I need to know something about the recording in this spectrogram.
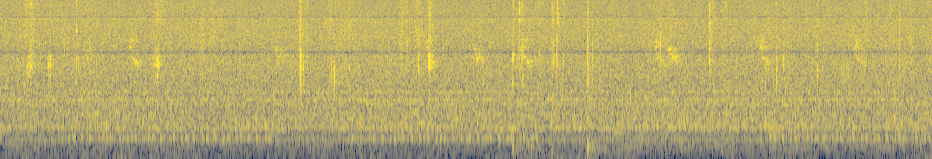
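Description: Rubber gloves rustle and squeak against plastic.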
